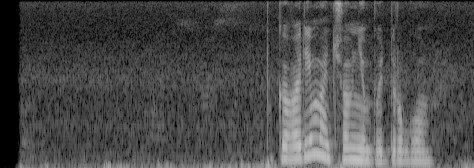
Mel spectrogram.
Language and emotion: Russian, neutral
